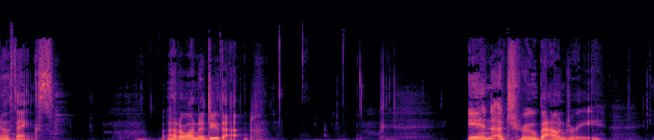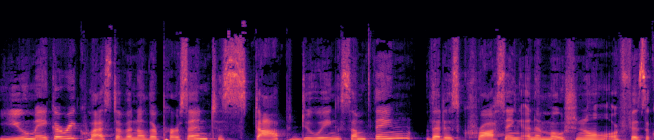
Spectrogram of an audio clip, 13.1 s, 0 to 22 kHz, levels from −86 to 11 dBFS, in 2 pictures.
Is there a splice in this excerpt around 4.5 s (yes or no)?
no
